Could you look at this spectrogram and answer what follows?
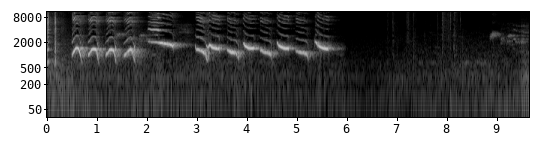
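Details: Wild-voiced song of a black-throated laughingthrush, loud and clear, used to get caged birds singing: roughly ten bright whistled notes, each dropping sharply in pitch, delivered in two bursts, then silence with a few faint notes at the end.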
